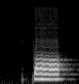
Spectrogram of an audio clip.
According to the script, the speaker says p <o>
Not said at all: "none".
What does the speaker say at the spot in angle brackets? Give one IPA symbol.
ɔ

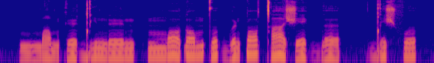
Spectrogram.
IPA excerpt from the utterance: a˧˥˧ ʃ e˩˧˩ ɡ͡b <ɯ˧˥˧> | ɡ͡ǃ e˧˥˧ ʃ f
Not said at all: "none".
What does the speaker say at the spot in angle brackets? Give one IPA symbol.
ə˧˥˧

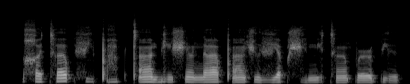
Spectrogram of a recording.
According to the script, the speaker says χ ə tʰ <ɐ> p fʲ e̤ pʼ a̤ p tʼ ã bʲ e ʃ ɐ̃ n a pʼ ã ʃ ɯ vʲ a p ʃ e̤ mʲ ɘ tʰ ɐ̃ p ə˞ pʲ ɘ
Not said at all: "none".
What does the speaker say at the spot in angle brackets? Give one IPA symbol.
ɐ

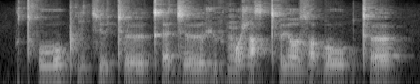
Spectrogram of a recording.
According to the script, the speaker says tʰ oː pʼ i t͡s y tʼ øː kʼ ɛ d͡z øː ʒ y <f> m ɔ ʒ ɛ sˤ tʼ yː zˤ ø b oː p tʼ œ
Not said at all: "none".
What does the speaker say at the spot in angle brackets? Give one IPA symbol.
f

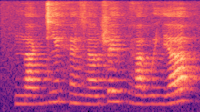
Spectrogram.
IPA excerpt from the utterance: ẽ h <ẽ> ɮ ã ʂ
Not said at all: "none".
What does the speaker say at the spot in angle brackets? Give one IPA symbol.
ɛ̃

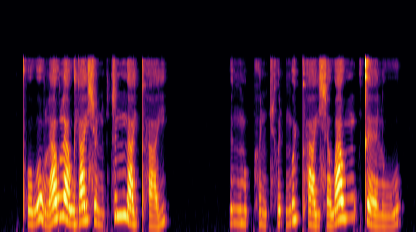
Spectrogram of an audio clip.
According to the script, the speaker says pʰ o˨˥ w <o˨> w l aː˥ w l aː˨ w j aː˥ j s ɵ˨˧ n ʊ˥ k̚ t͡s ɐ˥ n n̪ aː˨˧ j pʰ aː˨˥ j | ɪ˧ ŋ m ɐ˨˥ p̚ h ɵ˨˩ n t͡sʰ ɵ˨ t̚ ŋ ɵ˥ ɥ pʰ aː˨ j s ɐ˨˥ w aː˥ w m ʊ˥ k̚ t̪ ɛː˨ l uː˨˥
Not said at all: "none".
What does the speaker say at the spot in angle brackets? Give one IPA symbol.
o˨˩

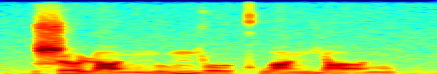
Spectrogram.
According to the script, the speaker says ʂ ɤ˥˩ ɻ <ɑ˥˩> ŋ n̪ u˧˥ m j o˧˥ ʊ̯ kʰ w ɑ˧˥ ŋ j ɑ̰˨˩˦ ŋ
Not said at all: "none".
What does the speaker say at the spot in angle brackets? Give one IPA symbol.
ɑ̰˨˩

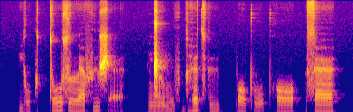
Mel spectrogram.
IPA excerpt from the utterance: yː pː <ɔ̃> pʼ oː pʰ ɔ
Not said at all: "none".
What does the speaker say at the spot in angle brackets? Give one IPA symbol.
ɔ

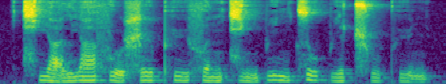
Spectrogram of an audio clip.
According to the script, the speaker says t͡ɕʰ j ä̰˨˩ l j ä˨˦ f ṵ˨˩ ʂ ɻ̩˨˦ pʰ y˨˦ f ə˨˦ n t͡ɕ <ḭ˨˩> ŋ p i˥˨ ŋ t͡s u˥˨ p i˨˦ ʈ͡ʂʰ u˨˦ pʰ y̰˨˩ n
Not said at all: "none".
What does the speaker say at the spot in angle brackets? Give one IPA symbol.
ḭ˨˩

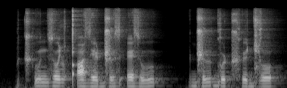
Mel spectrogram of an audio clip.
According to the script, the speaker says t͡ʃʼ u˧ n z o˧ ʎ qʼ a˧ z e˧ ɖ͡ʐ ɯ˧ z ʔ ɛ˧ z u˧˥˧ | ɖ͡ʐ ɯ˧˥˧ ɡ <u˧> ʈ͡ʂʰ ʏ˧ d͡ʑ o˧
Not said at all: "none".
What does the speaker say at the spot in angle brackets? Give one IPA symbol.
u˧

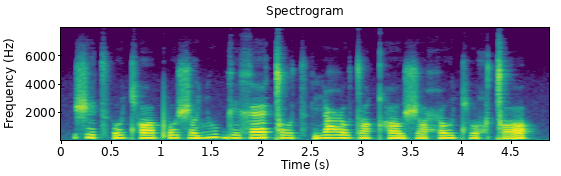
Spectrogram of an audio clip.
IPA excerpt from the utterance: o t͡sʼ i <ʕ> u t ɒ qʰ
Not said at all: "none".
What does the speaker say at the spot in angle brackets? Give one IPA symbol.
ʕ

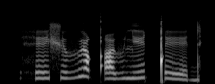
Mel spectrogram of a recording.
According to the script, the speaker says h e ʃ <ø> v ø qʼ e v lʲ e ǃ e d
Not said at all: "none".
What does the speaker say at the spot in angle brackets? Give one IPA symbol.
ø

